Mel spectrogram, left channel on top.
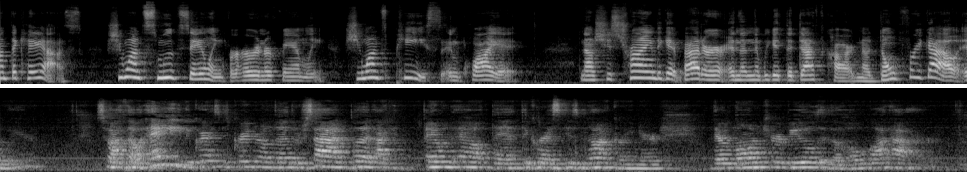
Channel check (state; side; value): different; both; correlation 0.00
